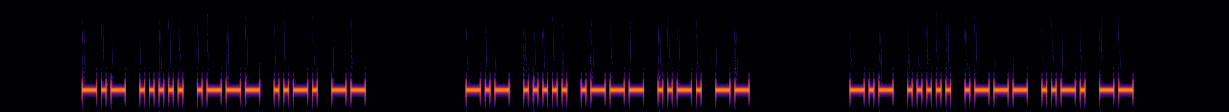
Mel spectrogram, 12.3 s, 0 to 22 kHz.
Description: Morse code, heard as a keyed tone, about 25 wpm, 700 Hz. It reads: K5JFM K5JFM K5JFM
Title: USA Call Signs - 5 Characters - Repeated 3x - 25wpm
